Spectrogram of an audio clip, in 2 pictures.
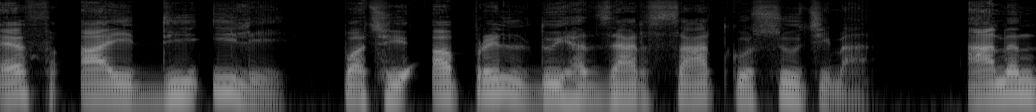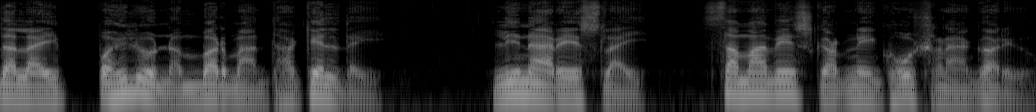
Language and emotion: Nepali, neutral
